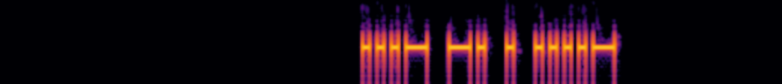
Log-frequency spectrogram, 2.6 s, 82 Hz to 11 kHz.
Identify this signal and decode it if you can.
Morse code, heard as a keyed tone, about 50 wpm, 700 Hz. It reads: VNE4
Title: All Cut Numbers - 4-Digit 50wpm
